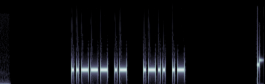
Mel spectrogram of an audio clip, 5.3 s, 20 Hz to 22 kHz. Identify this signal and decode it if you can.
Morse code, heard as a keyed tone, about 25 wpm, 700 Hz. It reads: 2A LA
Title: Field Day Exchanges Encore - 25wpm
